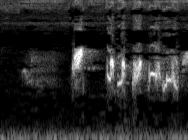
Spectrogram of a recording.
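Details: Young red-whiskered bulbul in a cage, not yet singing a proper song, answers a lure recording with a brisk run of five or six bubbly chirped notes.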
